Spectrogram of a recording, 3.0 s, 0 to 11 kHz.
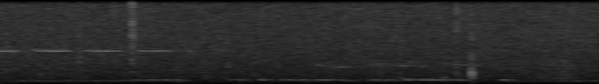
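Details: Black grouse at their display during the 2015 mating season give a low, continuous bubbling coo, a rolling murmur that swells and fades for three seconds, with a few sharp clicks and a faint high note.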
